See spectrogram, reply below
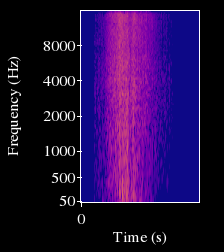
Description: Packaging Air Cushion (Rustle); 梱包用エアークッション; ガサガサ; 梱包材

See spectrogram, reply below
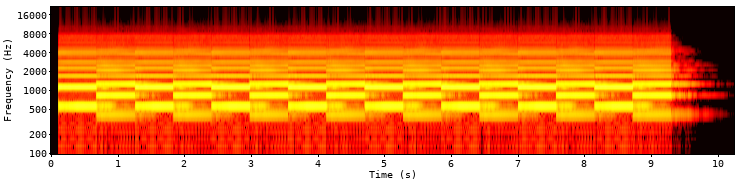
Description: Police Car Siren Close

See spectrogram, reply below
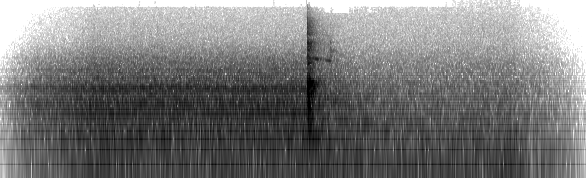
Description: PC Operating Noise Far Forced Shutdown

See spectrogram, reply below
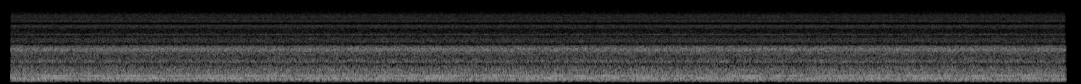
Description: Radio Signal Noise FM

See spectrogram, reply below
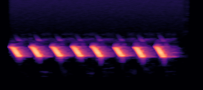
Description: Motion Dizzy Slow Short

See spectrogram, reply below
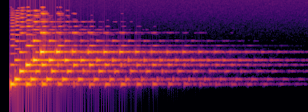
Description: Multi Accent Short High

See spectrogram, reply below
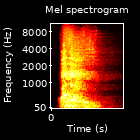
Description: Monster

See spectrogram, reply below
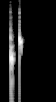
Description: Percussive Accent Mid

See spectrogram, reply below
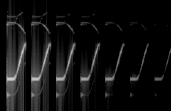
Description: Anime Motion, High Delay

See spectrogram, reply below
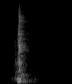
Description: Power Strip Floor Hard Unplug

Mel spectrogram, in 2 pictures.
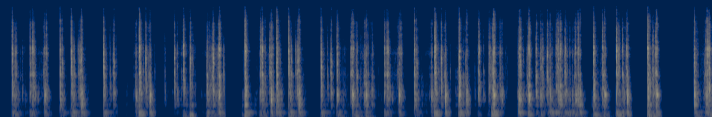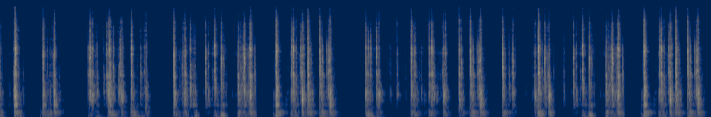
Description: PC Keyboard

